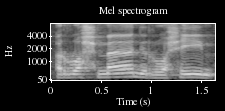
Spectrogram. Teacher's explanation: ہا کا مخرج یہ ہے کہ حلق کے درمیانی حصے سے اس کو ادا کیا جاتا ہے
